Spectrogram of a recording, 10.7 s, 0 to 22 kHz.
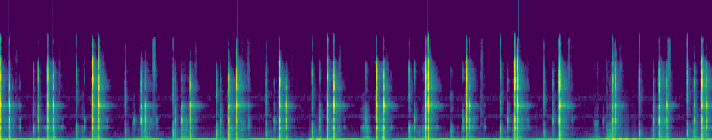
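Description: Long nails tap the side walls of a medium matte black candle jar with a gold lid, likely glass or ceramic, in about 25 quick, dry, bright clicks with almost no ring. The taps fall in an uneven rhythm over a steady low hum.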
